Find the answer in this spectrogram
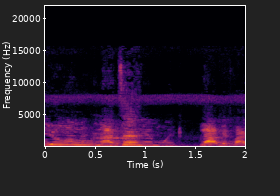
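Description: Talking voices in the foreground over a steady, high-pitched trill of crickets.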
